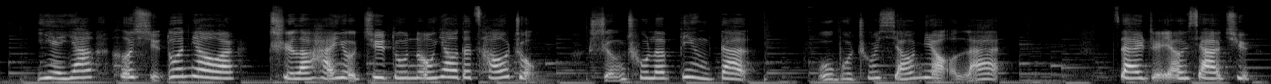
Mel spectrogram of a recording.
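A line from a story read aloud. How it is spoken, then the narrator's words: Crying. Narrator (Chinese): 辣嘴哭着说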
